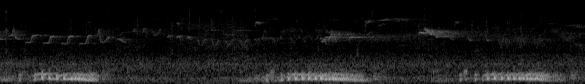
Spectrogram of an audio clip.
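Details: On 11 June 2022, a pigeon repeats a low, burring coo three times at roughly two-second intervals, each phrase swelling then sinking, with distant high chirps and whistles of other birds.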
